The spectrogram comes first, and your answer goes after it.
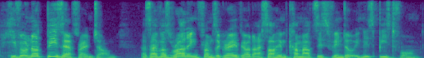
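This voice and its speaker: An actor playing a grave, kindly professor and vampire hunter in a radio play, speaking in formal, earnest, courtly phrases. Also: male voice, mid-range voice, big pitch swings, brisk, fairly bright tone. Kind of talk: radio play dramatic acting.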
